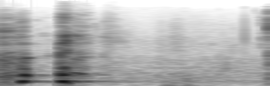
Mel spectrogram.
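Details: Two sharp, voiced coughs in quick succession from an adult, followed by quiet room noise.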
